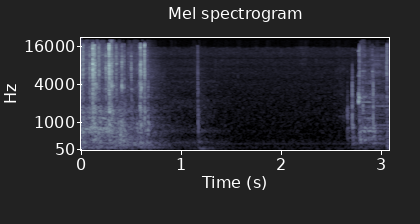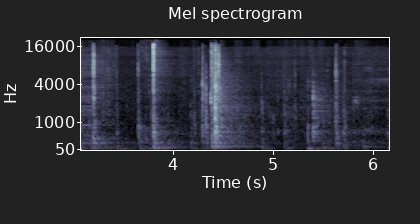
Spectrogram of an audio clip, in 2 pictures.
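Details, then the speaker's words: Sewing machine threaded correctly with proper tension: short runs of quick, even needle ticking with clean stops and no snagging or knocking, normal stitching with no looping underneath. "And so you won't see any looping or any problem at the bottom."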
